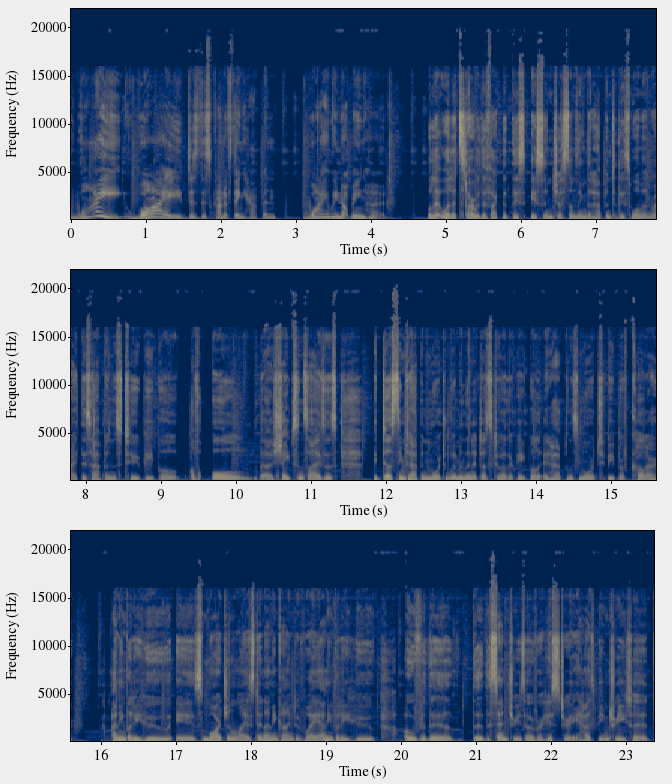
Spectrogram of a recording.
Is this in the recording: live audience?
no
